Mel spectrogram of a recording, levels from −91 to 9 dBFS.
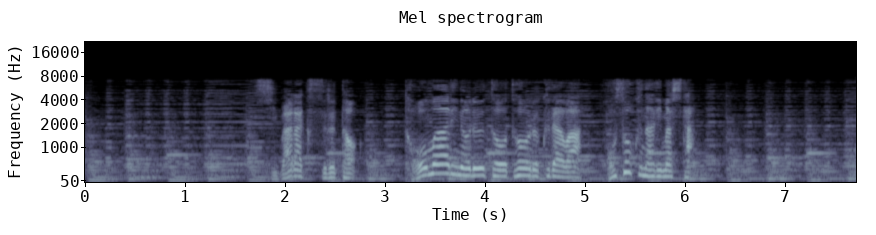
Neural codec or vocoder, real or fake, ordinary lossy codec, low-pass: none; real; Opus, 64 kbps; 7.2 kHz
